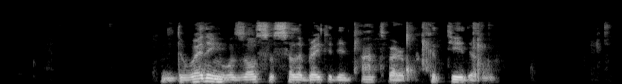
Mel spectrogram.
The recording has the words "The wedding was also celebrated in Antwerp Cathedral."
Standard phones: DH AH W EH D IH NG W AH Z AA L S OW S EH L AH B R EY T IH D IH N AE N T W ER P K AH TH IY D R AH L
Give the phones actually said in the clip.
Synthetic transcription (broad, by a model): DH AH W EH D IH NG W AH Z AA L S OW S EH L AH B R EY T IH D IH N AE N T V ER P K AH T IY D R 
